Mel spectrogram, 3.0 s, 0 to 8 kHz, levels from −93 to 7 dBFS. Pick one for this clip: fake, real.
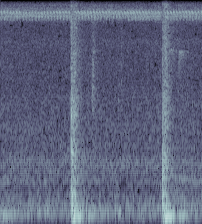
real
